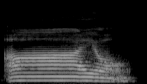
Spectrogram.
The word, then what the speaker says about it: aisle: And they're words about something you'll see in the supermarket, an aisle.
